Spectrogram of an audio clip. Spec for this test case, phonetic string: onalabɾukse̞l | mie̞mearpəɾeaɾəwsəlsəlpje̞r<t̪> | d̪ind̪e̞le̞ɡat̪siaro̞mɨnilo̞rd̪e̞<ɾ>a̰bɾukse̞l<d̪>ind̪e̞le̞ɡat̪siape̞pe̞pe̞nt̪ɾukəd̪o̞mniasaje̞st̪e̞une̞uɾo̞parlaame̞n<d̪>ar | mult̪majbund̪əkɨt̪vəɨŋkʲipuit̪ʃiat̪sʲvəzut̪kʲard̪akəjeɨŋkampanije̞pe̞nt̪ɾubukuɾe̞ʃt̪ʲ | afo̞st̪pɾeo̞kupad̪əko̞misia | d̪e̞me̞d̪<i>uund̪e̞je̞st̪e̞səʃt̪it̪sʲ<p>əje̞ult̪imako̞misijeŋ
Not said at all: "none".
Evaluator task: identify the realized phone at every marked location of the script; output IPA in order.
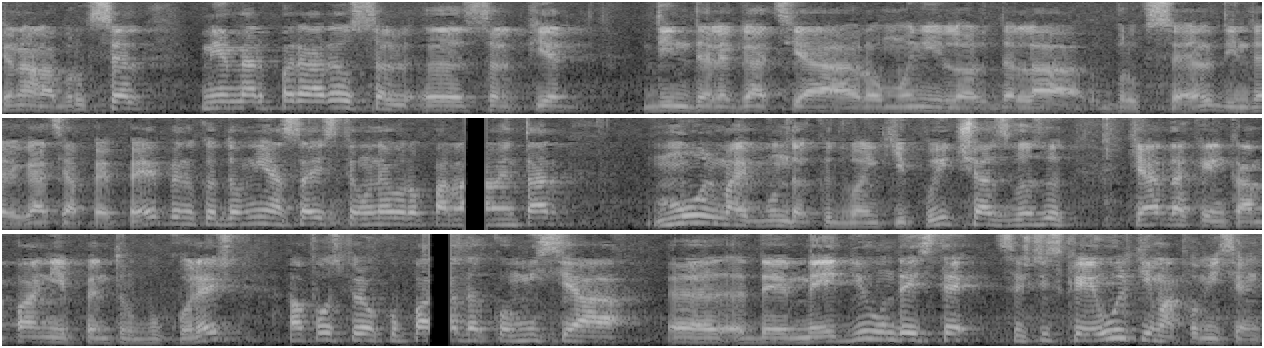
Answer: d̪, l, d̪, t̪, j, k

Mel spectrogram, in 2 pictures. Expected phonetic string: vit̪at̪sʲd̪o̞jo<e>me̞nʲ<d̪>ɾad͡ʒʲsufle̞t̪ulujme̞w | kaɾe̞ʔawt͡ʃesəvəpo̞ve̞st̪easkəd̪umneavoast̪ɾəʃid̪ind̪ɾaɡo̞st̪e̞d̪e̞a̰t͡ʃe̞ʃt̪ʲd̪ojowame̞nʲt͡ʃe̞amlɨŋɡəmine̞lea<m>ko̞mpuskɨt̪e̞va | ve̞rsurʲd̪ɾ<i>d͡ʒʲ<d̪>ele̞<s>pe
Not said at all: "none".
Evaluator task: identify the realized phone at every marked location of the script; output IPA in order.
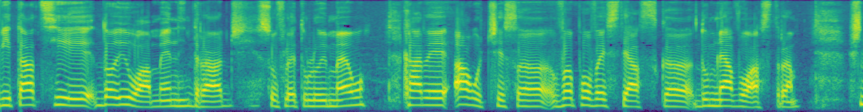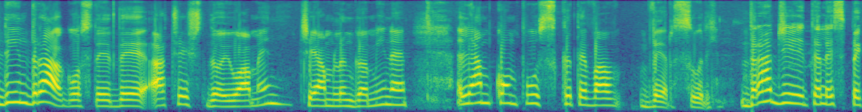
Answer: a, d̪, m, a, t̪, s

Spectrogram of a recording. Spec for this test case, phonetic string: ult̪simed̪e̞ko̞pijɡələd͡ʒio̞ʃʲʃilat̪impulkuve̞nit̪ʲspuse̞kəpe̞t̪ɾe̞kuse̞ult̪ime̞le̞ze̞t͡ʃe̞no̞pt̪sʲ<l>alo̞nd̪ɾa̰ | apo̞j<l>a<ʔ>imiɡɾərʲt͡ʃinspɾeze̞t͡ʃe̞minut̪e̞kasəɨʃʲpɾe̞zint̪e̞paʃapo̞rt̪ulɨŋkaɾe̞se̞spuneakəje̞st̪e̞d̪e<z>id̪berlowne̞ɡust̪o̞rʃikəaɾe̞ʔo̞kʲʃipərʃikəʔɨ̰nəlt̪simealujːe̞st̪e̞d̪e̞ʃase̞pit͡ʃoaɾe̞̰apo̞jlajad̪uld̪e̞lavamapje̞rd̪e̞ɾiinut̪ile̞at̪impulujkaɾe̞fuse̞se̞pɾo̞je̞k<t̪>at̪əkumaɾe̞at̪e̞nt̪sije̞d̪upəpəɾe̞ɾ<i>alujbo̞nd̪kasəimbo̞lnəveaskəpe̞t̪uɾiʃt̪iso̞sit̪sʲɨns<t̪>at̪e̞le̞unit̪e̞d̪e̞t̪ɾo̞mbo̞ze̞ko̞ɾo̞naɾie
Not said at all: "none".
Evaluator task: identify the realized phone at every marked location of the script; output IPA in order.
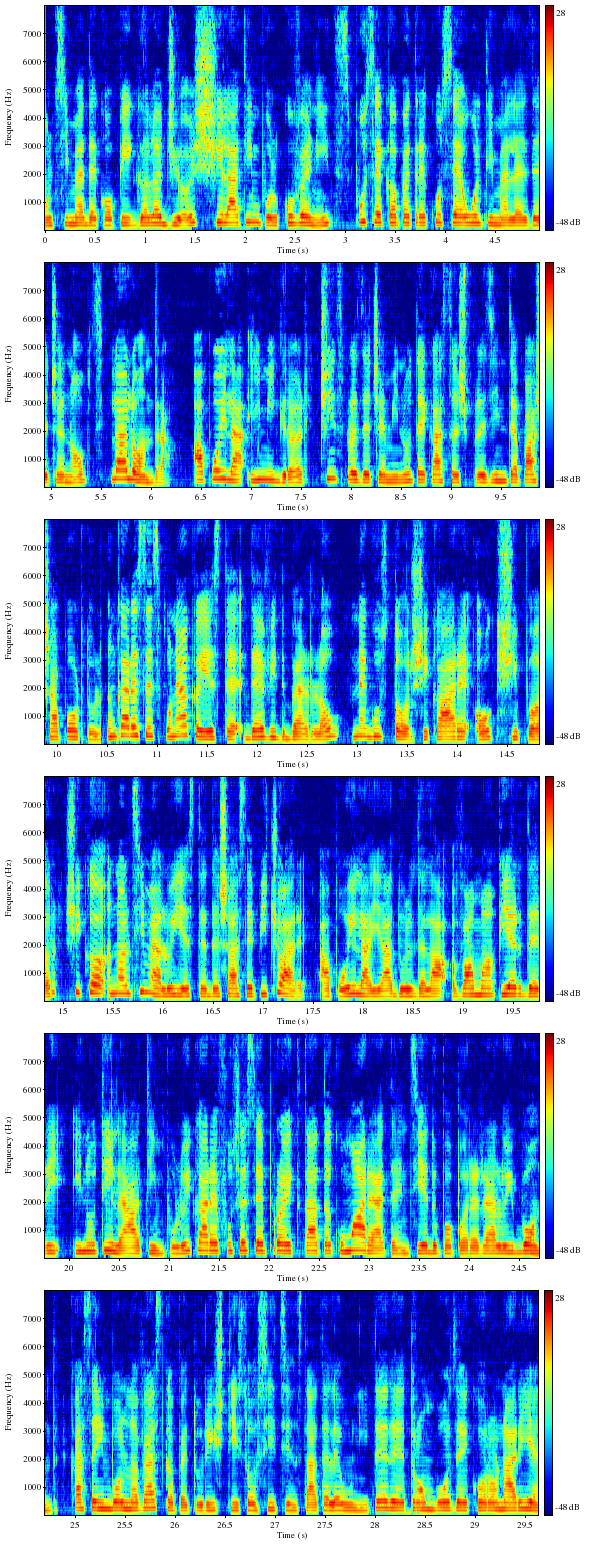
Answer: l, l, ʔ, v, t̪, e, t̪

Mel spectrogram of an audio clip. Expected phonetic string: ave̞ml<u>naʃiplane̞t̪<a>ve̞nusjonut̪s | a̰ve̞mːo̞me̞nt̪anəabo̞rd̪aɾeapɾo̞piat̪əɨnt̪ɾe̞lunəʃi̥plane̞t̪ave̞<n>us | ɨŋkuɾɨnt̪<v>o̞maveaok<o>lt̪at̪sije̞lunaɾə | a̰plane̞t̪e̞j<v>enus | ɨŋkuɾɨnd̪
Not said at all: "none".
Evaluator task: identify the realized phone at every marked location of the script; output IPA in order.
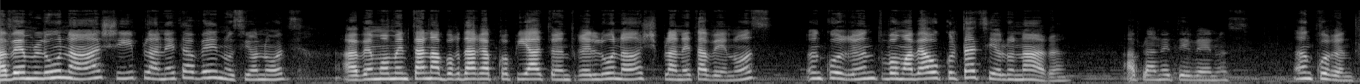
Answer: u, a, n, v, u, v

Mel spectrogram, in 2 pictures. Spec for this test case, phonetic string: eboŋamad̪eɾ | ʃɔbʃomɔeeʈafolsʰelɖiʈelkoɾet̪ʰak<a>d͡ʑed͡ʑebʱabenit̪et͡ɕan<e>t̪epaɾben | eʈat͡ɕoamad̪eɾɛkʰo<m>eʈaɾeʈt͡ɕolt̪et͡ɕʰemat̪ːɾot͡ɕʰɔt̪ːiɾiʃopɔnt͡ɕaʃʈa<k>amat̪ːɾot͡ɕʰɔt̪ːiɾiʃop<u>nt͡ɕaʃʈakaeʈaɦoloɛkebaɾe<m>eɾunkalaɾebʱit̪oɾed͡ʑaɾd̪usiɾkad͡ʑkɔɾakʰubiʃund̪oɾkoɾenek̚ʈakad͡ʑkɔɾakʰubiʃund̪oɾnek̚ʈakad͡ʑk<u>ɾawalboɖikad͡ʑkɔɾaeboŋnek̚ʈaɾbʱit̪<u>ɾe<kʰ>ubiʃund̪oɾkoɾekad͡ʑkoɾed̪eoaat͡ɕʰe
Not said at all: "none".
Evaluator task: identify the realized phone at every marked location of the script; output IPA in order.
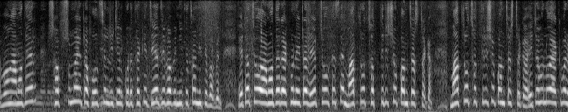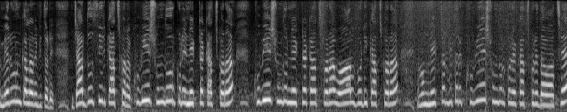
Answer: e, i, n, k, ɔ, m, ɔ, o, kʰ

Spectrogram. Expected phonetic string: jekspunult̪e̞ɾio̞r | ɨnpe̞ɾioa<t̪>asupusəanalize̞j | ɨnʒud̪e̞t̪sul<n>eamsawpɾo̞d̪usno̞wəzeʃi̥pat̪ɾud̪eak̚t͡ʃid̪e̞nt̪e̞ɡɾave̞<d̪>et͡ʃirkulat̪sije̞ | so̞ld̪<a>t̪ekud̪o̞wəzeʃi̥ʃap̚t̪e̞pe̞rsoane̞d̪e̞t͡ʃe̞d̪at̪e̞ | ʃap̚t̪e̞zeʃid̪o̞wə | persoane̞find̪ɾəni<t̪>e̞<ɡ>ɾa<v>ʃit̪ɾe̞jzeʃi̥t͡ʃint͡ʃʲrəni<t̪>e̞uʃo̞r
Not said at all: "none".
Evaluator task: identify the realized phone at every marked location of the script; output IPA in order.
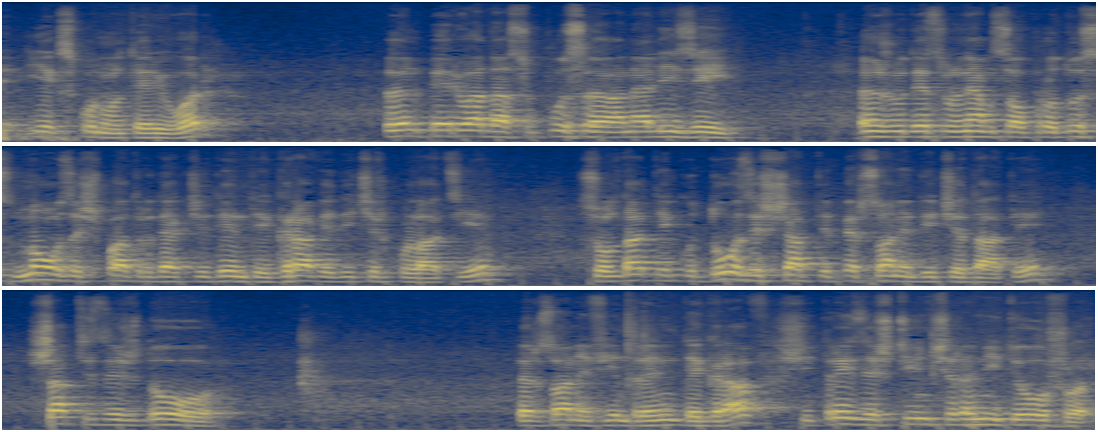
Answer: d̪, n, d̪, a, t̪, ɡ, v, t̪

